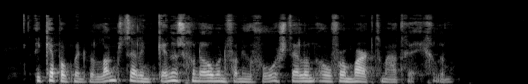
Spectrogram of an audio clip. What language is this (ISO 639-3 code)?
nld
